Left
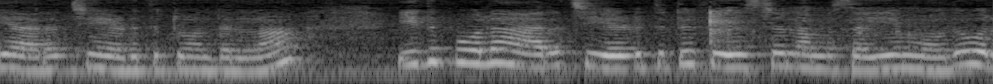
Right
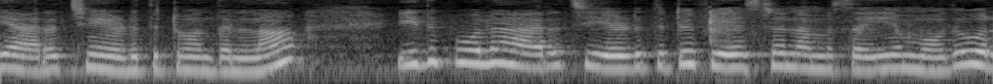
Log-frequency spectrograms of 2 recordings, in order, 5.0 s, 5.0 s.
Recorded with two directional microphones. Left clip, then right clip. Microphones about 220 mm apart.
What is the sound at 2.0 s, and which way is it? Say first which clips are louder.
A woman's voice: right 4 dB; 35° right (ahead or behind).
